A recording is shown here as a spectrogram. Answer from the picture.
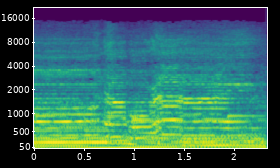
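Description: Background music: a song with held, changing notes over a steady bass.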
